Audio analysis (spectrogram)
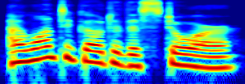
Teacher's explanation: For example, in I want to go to the store, want and store are stressed and the other words are said quickly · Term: sentence stress, Sentence stress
